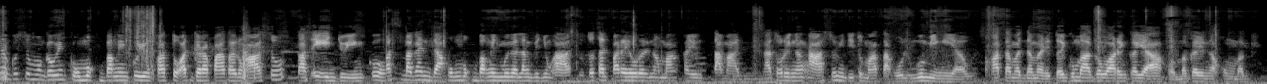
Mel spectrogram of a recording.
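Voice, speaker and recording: A woman rattles off a one-person comedy skit, flipping between squabbling characters with a sharp, sassy tongue. She talks quickly, and a clear hiss of noise runs under her voice throughout. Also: lowish voice. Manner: sassy, bickering, insult-trading.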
